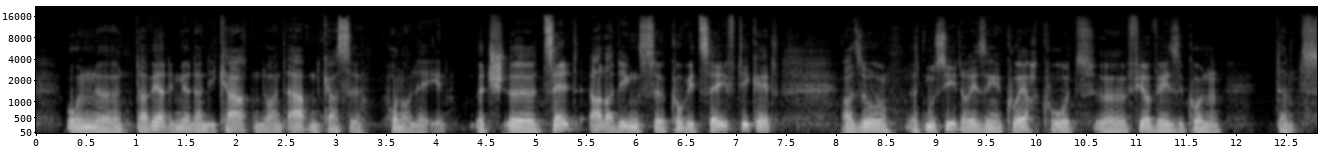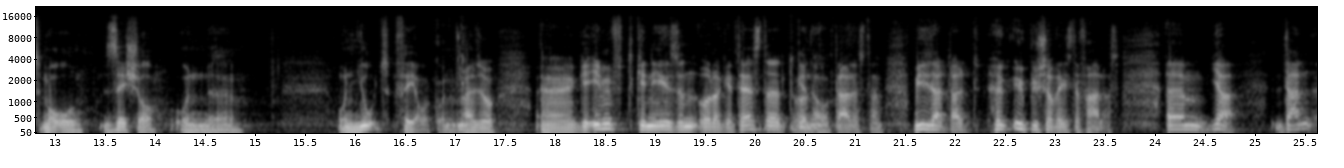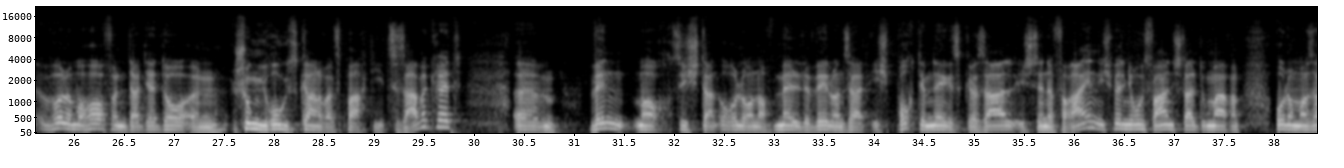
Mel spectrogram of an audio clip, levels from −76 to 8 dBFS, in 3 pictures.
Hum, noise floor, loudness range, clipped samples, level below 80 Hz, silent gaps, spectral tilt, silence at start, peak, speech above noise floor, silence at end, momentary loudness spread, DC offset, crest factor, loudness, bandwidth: none; -51 dBFS; 4 LU; under 0.1%; -52 dBFS; none; -6 dB/octave; 0 s; -4 dBFS; 31 dB; 0 s; 10 LU; under 0.1%; 16 dB; -20 LUFS; 16.5 kHz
